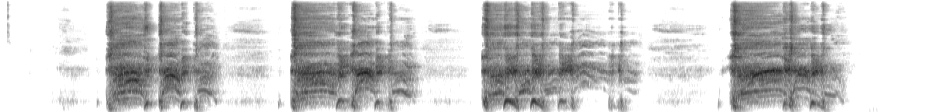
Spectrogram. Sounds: Cough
